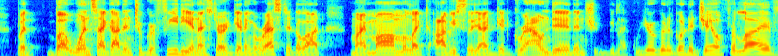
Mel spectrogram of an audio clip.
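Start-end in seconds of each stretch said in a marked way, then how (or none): 6.4-7.8 put-on crying voice, higher pitch. Retelling what mom said when grounded after arrests: imitating mom crying.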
